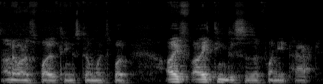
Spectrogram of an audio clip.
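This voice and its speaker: A man's voice: low-pitched, fairly even intonation, quick pace, roomy sound. An Irish man giving casual, joking commentary while playing a game, swearing at enemies. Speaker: gaming channel host.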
